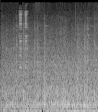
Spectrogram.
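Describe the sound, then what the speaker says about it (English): A train in the video game Eden Crafters pulling away and running, giving a steady rumbling rail drone with faint clickety-clack and no pauses, heard alone without talk. "I can press W to start the train, get it up to speed, and I can just get out."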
